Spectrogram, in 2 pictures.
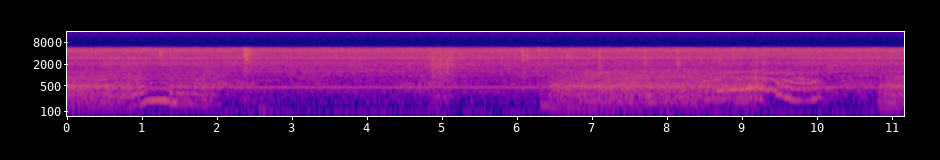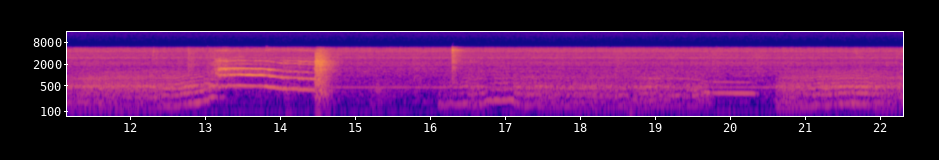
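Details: Younger female cat growling at the older black cat of the household; long low moaning growls in several bouts, one sharper higher yowl midway, steady electrical hum throughout.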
